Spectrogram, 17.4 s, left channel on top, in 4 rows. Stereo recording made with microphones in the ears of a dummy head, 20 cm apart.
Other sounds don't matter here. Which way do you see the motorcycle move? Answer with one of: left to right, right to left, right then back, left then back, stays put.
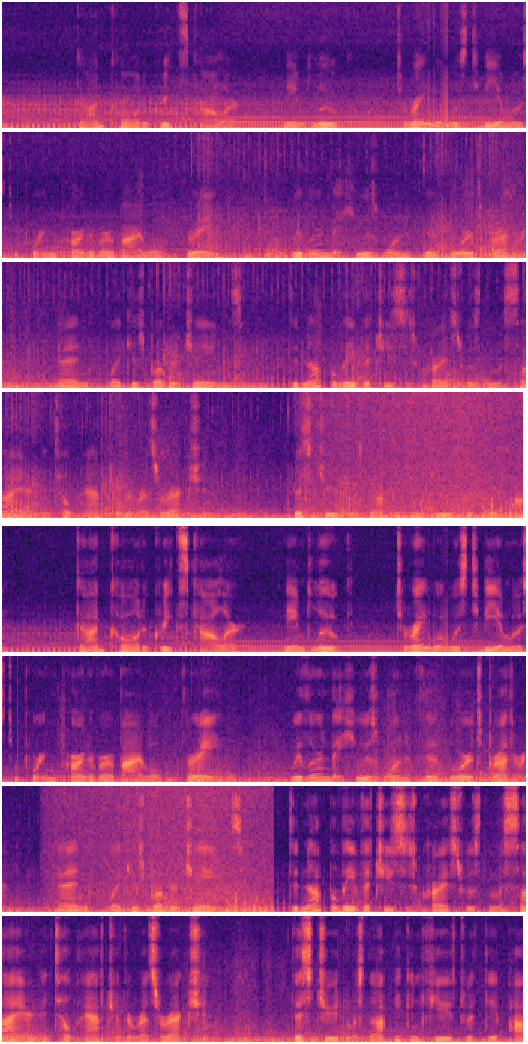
stays put.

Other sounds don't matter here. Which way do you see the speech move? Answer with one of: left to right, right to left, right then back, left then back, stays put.
stays put.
